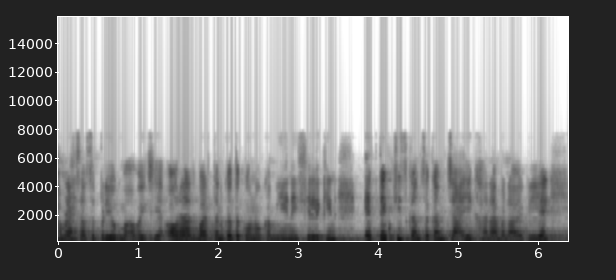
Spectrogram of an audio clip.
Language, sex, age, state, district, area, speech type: Maithili, female, 18-30, Bihar, Darbhanga, rural, spontaneous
